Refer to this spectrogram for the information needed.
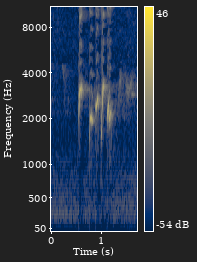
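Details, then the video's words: Caged red-whiskered bulbul decoy in morning song, in the double-note style of an old wild bird, used to train other bulbuls: a single crisp phrase of five sharp, slurred whistled notes, then quiet twittering. "luyện chào mào mồi hót sáng cực hay, ép chào mào hót âm kép già rừng hay tuyệt!"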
